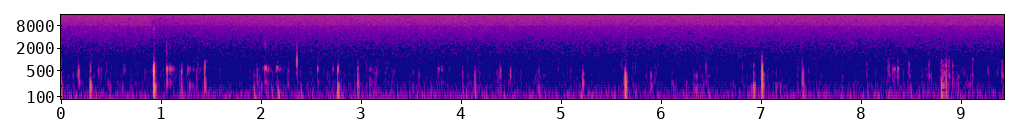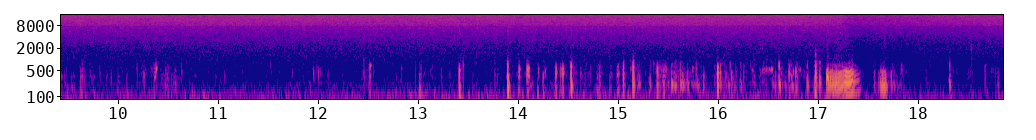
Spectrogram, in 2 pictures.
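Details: Low rumbling with scattered soft pops and clicks, ending in a louder gurgle; a boy's and a girl's stomach growling.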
